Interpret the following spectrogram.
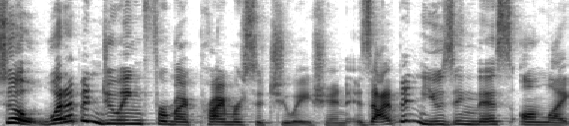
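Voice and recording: At a moderate pace, a woman speaks with a fairly bright tone, fairly high pitch and big pitch swings.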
